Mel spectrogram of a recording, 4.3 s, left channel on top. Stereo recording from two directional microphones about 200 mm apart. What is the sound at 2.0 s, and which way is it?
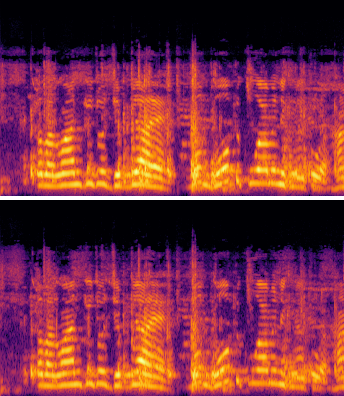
Speech, 30° left (ahead or behind).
